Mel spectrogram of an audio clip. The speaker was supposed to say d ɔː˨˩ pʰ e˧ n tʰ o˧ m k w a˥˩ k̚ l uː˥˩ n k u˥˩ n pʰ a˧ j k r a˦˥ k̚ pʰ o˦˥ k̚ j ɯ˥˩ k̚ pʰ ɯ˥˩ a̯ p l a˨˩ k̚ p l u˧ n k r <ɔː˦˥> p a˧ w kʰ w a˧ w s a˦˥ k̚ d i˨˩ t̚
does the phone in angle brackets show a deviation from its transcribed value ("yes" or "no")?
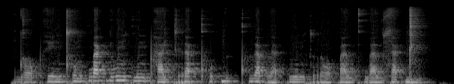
yes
